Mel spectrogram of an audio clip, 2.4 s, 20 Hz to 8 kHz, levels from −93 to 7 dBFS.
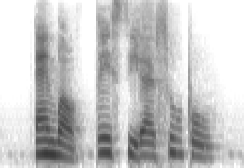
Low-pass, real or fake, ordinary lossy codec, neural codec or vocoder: none; fake; none; codec, 16 kHz, 0.5 kbps, X-Codec, HuBERT features, trained on general audio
